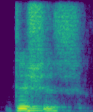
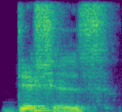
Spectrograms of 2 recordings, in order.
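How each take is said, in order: First: It is a light, casual reminder. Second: It is a harsh, scolding reproach.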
